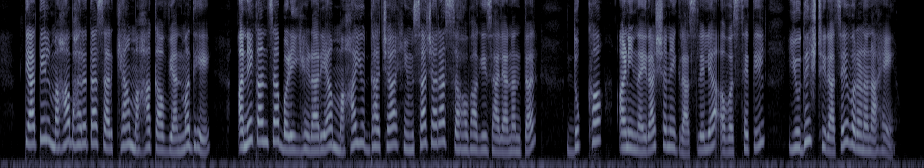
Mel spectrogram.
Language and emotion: Marathi, neutral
